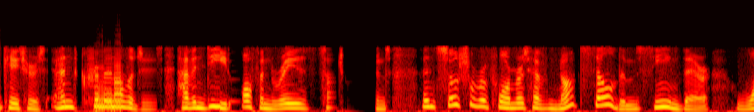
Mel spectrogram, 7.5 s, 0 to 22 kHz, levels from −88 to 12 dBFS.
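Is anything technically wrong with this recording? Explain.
Yes, there's a cluster of network-type damage in this speech clip, all in the first four seconds, on top of a narrowband call path where nothing above 4 kHz comes through, which fits G.711 mu-law at 64 kbps.

From 0.86 to 1.24 s there's robotic sound from repeated short buffers. It's a stiff, metallic buzz at about 67 Hz that still loosely tracks the speech. The likely cause is audio arriving too slowly, so the playout keeps looping roughly 15 ms chunks. About half of what you hear there is repeats rather than fresh audio.

There are three bursts of packet loss: 1.44 to 1.59 s, 2.32 to 2.43 s, and 3.28 to 3.39 s. The first covers about 120 ms and the other two about 80 ms each. In each one the receiver stretches the last sound into a fading buzz or hiss, then jumps ahead with that chunk of speech gone.

At 2.16 to 2.23 s there's a short concealed packet loss of about 40 ms. 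The gap gets patched by extending the previous sound and blending back in, so it comes across as a quick smear or wobble, and a brief consonant could easily disappear.

From 3.48 to 3.79 s there's a long network dropout of about 280 ms. The likely cause is nothing arriving for that stretch. It starts as a fading continuation, then the last 160 ms or so goes fully silent before speech resumes with that part missing.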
